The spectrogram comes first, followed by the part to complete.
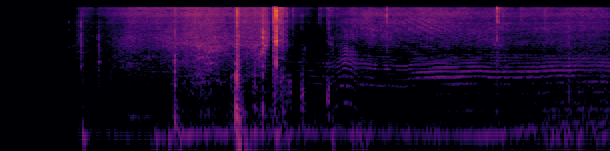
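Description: A few clicks and knocks, the loudest about two and a half seconds in, then a quadcopter drone's propellers whine over a low hum, the pitch wavering up and down.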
